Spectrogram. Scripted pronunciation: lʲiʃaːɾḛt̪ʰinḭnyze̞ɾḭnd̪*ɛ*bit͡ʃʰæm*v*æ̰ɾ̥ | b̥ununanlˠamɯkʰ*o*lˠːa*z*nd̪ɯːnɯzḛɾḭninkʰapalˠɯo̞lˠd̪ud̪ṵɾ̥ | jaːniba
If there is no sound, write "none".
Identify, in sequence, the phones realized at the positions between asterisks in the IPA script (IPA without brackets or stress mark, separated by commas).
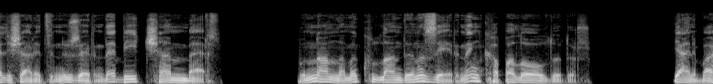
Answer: ɛ, b, u, none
